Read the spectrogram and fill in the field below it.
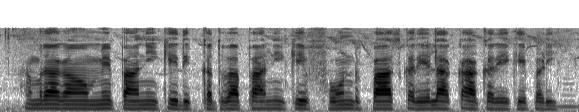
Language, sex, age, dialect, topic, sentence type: Bhojpuri, male, 36-40, Northern, banking, question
